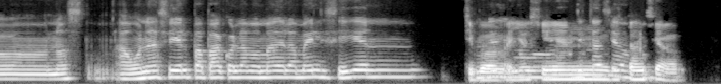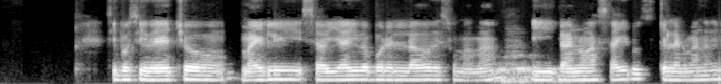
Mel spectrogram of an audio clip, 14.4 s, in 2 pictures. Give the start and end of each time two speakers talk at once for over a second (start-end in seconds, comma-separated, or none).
4.8-6.4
